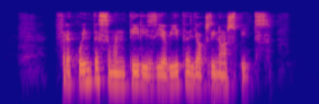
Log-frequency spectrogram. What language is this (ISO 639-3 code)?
cat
